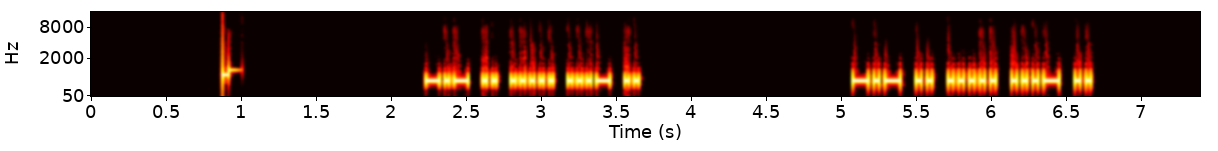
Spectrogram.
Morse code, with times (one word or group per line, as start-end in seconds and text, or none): 2.2-3.7 KI5VI
5.1-6.7 KI5VI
